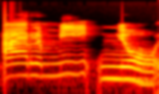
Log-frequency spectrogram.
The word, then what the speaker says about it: armiño: Esse símbolo não está no português, né? Mas ele tem um som, ele representa um som que está no português, que é o som do NH.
